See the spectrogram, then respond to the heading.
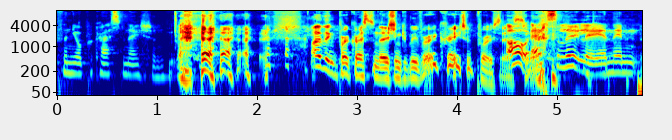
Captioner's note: laughs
